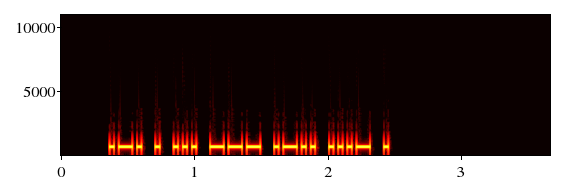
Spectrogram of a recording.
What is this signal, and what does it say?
Morse code, heard as a keyed tone, about 34 wpm, 700 Hz. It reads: RESOLVE
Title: Top 1751-2000 Words 35wpm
